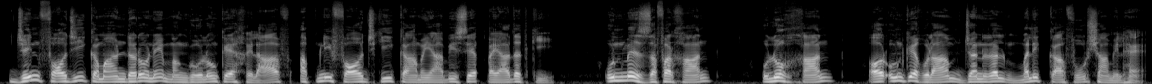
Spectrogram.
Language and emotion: Urdu, neutral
